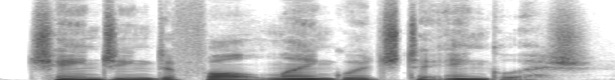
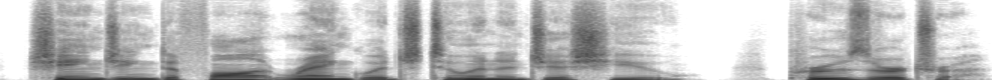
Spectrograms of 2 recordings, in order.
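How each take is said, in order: First: Said in the usual way. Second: Mock Japanese-accented English, L turned to R. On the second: A narrator's reading. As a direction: switch into a heavy Japanese accent. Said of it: "with an accent thicker than Machai".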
